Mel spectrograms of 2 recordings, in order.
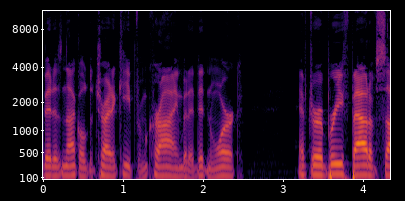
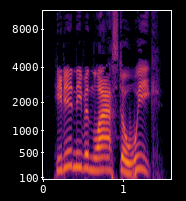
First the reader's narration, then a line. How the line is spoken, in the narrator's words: shouted Gary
